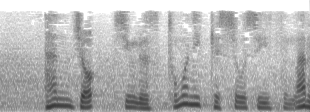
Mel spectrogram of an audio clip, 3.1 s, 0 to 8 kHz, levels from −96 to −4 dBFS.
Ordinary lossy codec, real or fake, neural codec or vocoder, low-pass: MP3, 24 kbps; fake; codec, 16 kHz, 0.5 kbps, FunCodec, trained on Chinese and English, 25 frames a second; 7.2 kHz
